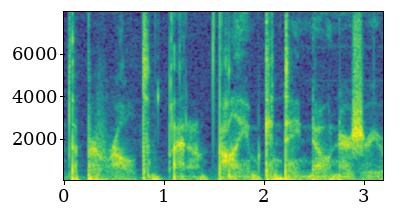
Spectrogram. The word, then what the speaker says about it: Perrault: The Perrault, I said it right the first time, the Perrault, volume contained no nursery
